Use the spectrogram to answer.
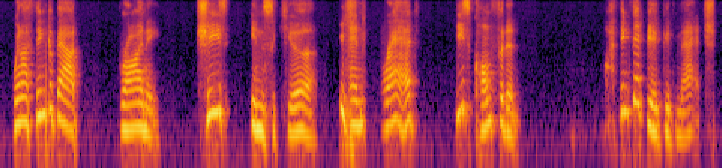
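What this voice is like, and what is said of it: Put-on Australian accent. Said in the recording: “I'm going to try to do my best Australian accent ... I'm going to go, like, totally Australian”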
